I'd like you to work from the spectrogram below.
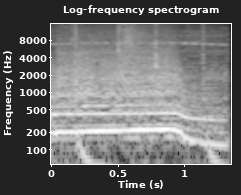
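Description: A McLaren 675LT in a Roblox video game driving through a tight city, its steady engine tone stepping down in pitch as it shifts or slows.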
